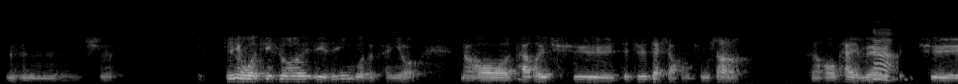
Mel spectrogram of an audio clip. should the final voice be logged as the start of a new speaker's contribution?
No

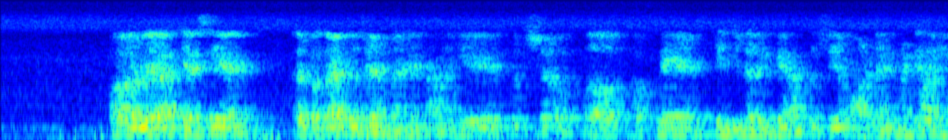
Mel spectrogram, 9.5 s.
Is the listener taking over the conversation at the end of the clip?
No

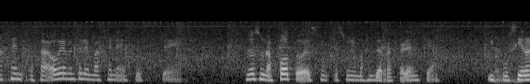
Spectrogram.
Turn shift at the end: No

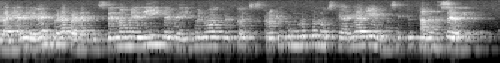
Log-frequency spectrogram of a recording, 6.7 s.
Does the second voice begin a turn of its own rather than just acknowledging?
Yes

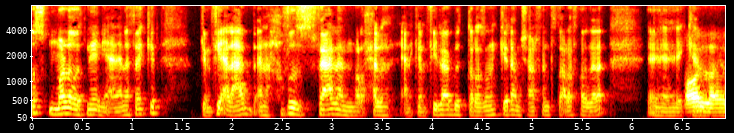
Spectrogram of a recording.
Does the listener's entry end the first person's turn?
Yes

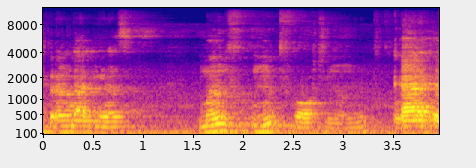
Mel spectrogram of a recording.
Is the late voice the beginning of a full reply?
No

